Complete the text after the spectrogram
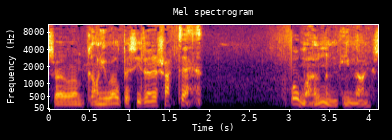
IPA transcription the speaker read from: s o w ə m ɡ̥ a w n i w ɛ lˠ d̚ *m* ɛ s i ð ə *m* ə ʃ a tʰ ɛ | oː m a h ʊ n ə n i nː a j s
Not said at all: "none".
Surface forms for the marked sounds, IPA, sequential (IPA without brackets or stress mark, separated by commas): b, n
